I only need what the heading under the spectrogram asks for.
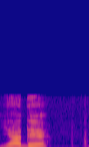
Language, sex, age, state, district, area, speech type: Manipuri, male, 30-45, Manipur, Kakching, rural, read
